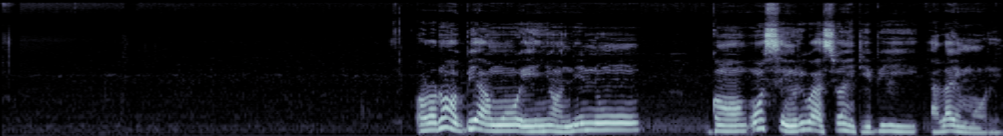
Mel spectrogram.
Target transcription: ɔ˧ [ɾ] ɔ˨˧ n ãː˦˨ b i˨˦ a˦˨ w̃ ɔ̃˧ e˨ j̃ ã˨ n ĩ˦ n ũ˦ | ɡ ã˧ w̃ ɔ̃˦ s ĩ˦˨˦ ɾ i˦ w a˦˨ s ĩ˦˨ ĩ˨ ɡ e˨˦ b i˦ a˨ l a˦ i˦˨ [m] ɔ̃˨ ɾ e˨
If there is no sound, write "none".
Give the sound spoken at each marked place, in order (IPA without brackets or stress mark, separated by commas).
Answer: ɾ, m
